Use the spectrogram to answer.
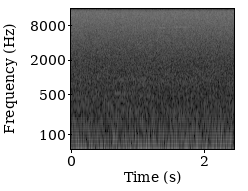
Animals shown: Golden-crowned Kinglet (Regulus satrapa)

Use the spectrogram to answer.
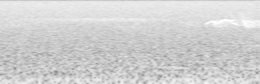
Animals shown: Eastern Wood-Pewee (Contopus virens)
Pine Warbler (Setophaga pinus)
Ovenbird (Seiurus aurocapilla)

